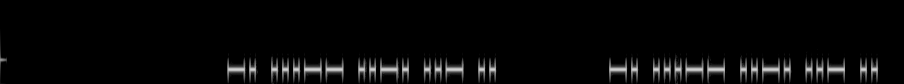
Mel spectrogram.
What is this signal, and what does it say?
Morse code, heard as a keyed tone, about 21 wpm, 700 Hz. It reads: N3FUI N3FUI
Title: USA Call Signs - 5 Characters - Repeated 2x - 22wpm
